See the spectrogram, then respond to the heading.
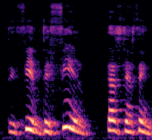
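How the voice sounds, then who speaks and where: Her high voice has a dark, mellow tone and swings very widely in pitch. The woman's speech carries audible room echo. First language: French. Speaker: parenting educator. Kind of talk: tutorial. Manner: not so fast; halting.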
